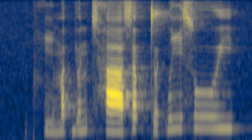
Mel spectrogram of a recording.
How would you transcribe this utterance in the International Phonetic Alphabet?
pʰ iː˨˩ m ɐ˨ k̚ j ɵ˨˥ n t͡sʰ aː˧ s ɐ˥ p̚ t̪ ɵ˨˥ t̚ w iː˥ s uː˥ j

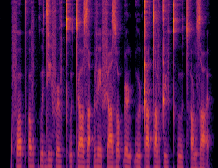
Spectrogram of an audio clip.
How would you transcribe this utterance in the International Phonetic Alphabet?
f ɔ pʼ ɔ v kʷ e d i f ə˞ v kʼ u t ə˞ zˤ e ʔ v e f e zˤ u ɓ ə˞ ɳ ɓ u ʈ u tˤ u v ʈ y v kʰ u tʰ ɔ ɳ zˤ ə

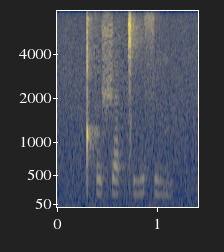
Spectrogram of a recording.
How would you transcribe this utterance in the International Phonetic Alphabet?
ǃʰ ə ʃ a ǀ i s i

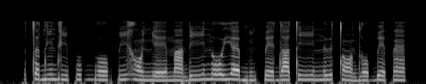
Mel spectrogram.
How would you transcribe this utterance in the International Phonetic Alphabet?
t ə˧ d ĩ˧ d i˨ p u˧ ɡ͡b oː˨ k͡p i˧ ɣ ɔ̃˨ ɲ eː˨ m ã˨ ɗ iː˦ n oː˦ j ɛ˦˨ b ĩ˧ k͡p e˧ d a˦ t iː˧ n ɨ˦ t ɔ̃˨ d o˧ ɓ e˦ p ɛ̃˦

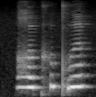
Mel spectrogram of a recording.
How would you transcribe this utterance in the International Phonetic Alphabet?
ʁ ʊ kʰ ʊ kʷʼ ə

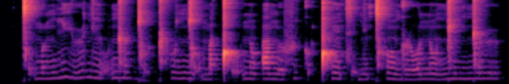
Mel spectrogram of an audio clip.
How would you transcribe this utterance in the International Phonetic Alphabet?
ǀ ḛ m ɵ ŋ i j ʉ d ĩ ɾ o̰ ŋ͡ǁ ʉ ɡ͡ǀ o̰ ǁʰ u ŋ͡ǀ o̰ m a ǃʰ o̰ n õ ʔ a ŋ ɵ f i k o̰ ǃʰ ẽ t͡s ḛ d ẽ ǀʰ õ ɡ ɹ o n õ ŋ͡ǁ i ŋ͡ǁ ʉ

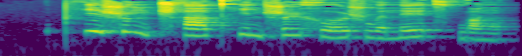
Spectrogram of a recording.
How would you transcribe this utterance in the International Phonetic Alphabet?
pʰ i˥˧ ʂ ʊ˥˩ ŋ ʈ͡ʂʰ ä˧˥ t̪ʰ i˥˩ n ʂ ɻ̩˥ x o˧˥ ʊ̯ ʂ w ə˧˥ n e˥ ɪ̯ t͡sʰ w ɑ˨ ŋ

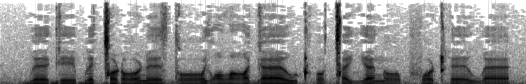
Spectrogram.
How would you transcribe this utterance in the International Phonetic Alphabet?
b ɛː ɡ eː b ɛ ǀ ɔ ɽ ɔː ɳ ɛː z d ɔː lʲ ɔ ðˤ ɛː ɡ æː w ʈʰ ɔ ǀ æ ʎ æ n ɔː b f ɔ ʈʰ ɛː w æ

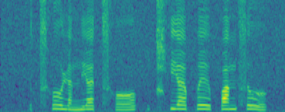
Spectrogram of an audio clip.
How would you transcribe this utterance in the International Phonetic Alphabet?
t͡sʰ ɹ̩˥˩ ɥ ɛ˩ n̪ j ɛ˥˩ t͡sʰ ɤ˧˥ | t͡ɕʰ j ɛ˥˧ p e˥˩ ɪ̯ p a˥ n s ɹ̩˥˩

